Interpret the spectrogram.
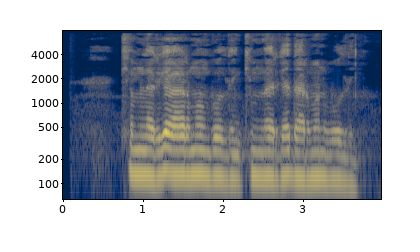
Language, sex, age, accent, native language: Uzbek, male, 25-34, Toshkent shahri, Uzbek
